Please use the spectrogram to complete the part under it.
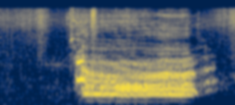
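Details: Grapa, a Vallezano hunting dog following a wild boar trail, gives one loud, sustained, harmonic bay of under a second, steady and slightly falling at the end, set against quiet rural background.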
